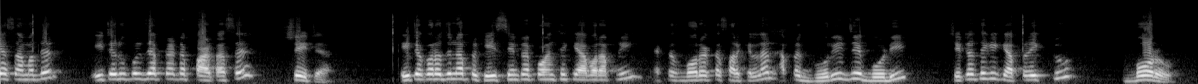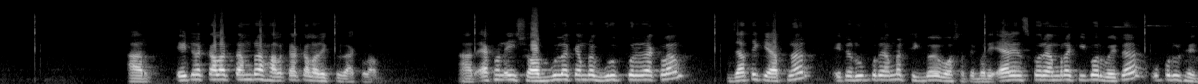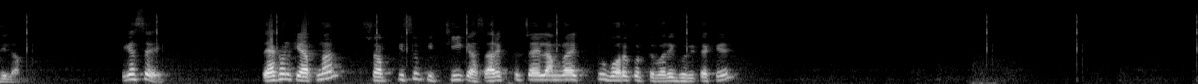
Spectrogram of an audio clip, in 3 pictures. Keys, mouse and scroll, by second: 5.4 alt+shift+click, 15.3 double click, 18.4 ctrl+g, 21.8 right click, 23.6 right click, 25.0 alt+scroll up 1, 26.0 space, 27.3 alt+w, 27.4 alt+scroll down 2, 29.0 alt+scroll up 1, 29.4 space, 34.5 alt+scroll down 1, 35.3 alt+scroll up 2.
